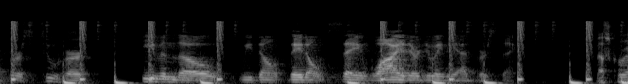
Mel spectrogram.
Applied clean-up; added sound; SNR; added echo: none; Drum kit; -2 dB; none.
